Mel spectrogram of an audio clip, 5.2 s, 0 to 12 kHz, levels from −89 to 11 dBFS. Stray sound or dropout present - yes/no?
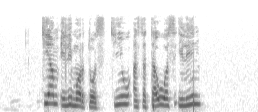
no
